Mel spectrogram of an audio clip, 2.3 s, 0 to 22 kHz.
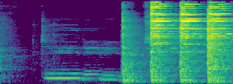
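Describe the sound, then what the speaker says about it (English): Four loud, sharp metallic hammer blows on a Ford ZF6 transmission part ring out in quick succession after a brief humming tone, each strike close and resonant. "It's hammer time."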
